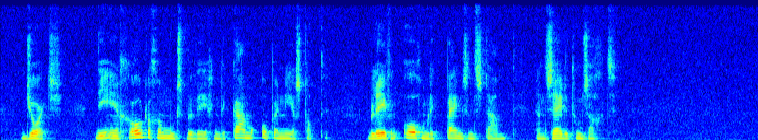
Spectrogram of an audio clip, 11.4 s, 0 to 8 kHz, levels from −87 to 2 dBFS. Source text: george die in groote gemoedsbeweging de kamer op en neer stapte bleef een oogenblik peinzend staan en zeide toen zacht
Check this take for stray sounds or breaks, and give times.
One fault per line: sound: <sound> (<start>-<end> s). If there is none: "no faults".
no faults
